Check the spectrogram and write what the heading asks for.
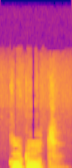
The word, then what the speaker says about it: Godot: you haven't heard, like we are switching to Godot engine, and I'm going to pronounce it that way.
